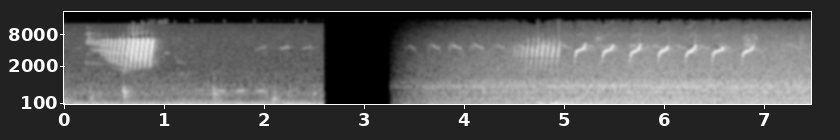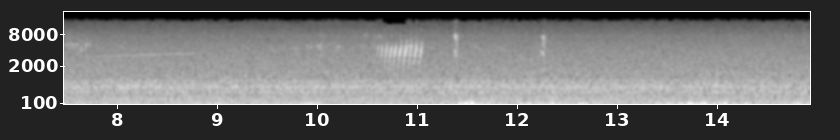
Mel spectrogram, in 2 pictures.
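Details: Typical calls of a Grey-backed Cisticola in fynbos shrubland, southern Africa: a harsh buzzy burst, then a quick run of about seven sharp, high chirps, then more buzzy notes over a low background hum.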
